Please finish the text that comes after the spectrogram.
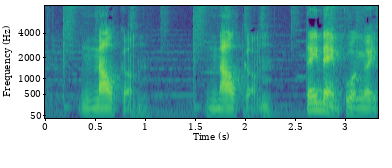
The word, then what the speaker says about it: Malcolm: Ví dụ, tên của nhà hoạt động nhân quyền này thì các bạn hãy bỏ qua chữ L thứ hai. Malcolm.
